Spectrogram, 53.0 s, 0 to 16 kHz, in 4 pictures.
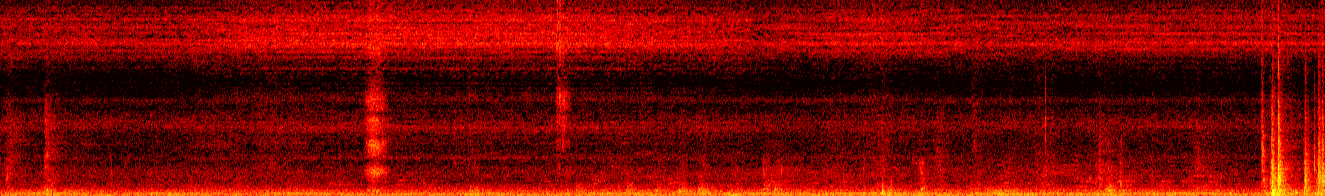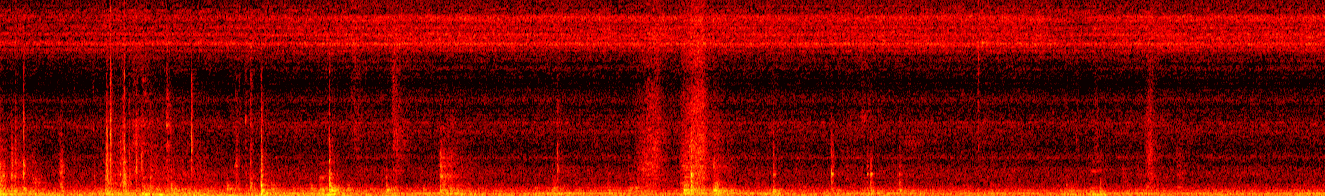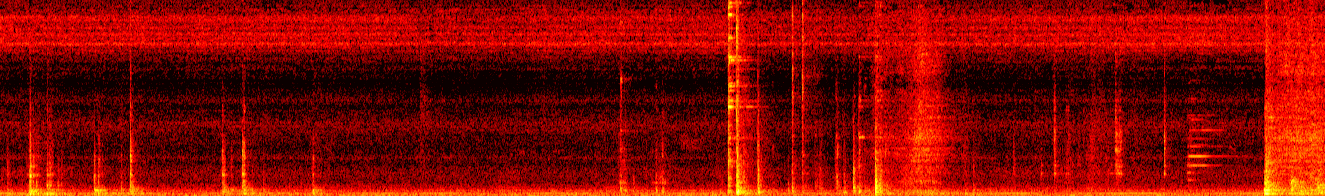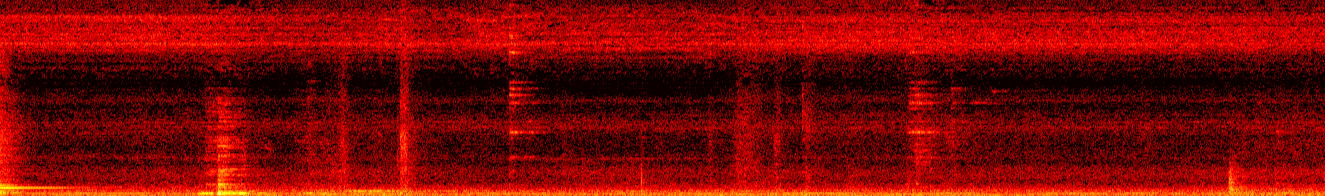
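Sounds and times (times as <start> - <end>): faint steady hum: 36.0 - 53.0
metal tools clinking on car parts: 38.4 - 40.1, 48.8 - 49.3.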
